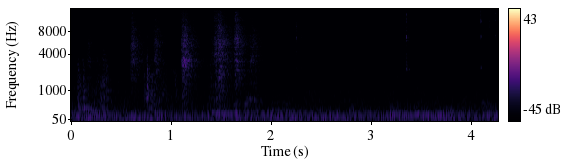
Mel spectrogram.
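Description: Metal house keys being handled: a brief rustling scrape as they are picked up, then two light clicks of metal on metal, over a faint steady hum.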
